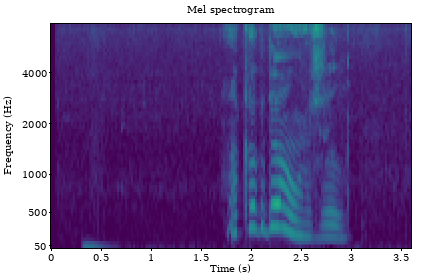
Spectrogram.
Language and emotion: Russian, sad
